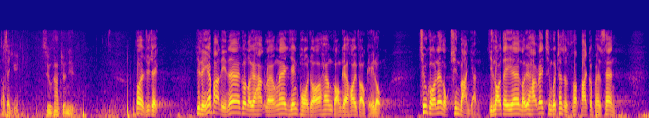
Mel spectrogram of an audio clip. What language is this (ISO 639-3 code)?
yue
